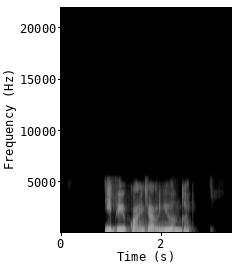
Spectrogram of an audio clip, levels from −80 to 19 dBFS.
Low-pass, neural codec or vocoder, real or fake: 5.4 kHz; codec, 16 kHz, 4 kbps, X-Codec, HuBERT features, trained on balanced general audio; fake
